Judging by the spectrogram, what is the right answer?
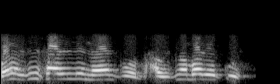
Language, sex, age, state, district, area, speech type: Assamese, male, 60+, Assam, Kamrup Metropolitan, urban, conversation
